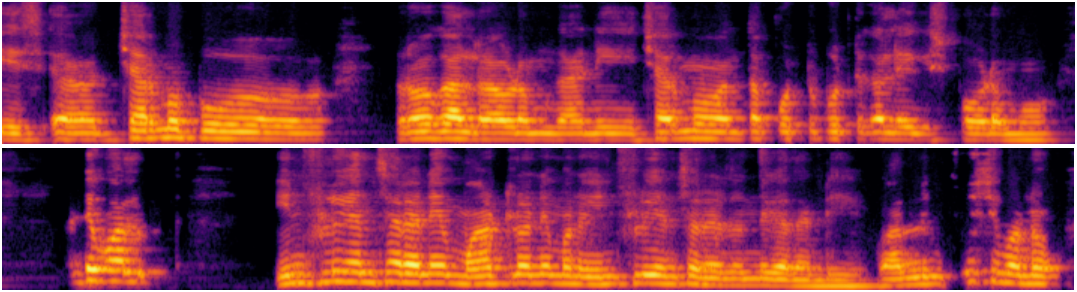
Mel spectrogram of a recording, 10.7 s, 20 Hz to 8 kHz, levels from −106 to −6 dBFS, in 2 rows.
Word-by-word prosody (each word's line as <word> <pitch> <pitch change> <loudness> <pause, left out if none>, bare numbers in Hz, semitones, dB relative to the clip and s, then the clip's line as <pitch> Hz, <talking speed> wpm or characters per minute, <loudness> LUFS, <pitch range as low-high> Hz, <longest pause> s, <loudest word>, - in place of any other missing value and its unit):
స్ - - -16
ఆహ్, 130 0 +1 0.2
చర్మపు 160 0 +1 1.0
రోగాలు 150 -1 +6
రావడం 135 0 +3
గాని, 130 0 -4 0.2
చర్మం 145 +1 +2
అంతా 140 +1 -3
పొట్టు, 145 0 -8
పొట్టుగా 140 -1 -2
లెగిసిపోవడము. 125 -1 -3 0.5
అంటే 215 +4 +6
వాళ్ళు, 220 -1 +2 0.7
ఇన్ఫ్లుయెన్సర్ 200 +2 0
అనే 185 0 +3 0.2
మాటలోనే 175 +2 +1
మనం 165 -1 -1
ఇన్ఫ్లుయెన్స్ 165 +1 -1
అనేది 140 -2 -2
ఉంది 135 0 -4
గదండీ! 120 -2 -2 0.2
వాళ్ళని 150 +4 -2
చూసి 205 +1 -10
మనం 170 -2 +2
150 Hz, 135 wpm, -23 LUFS, 130-175 Hz, 1.0 s, రోగాలు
